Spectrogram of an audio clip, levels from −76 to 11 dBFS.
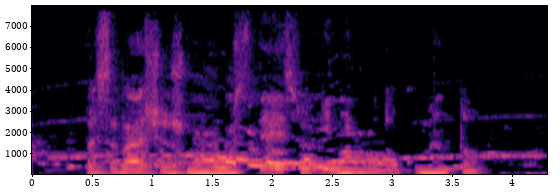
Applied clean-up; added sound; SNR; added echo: classical method Wiener filter.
